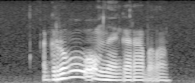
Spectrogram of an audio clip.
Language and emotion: Russian, neutral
